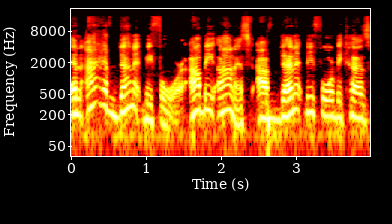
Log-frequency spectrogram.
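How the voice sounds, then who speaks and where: A woman's fairly slow voice with vocal fry and very wide pitch swings. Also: dry, close sound with no echo. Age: 60s. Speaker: writer and poet. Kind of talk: interview conversation.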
